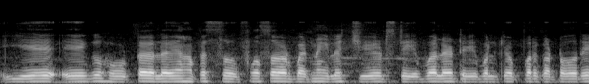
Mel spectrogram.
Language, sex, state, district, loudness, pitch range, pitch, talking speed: Hindi, male, Himachal Pradesh, Shimla, -16 LUFS, 130-135 Hz, 135 Hz, 185 wpm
